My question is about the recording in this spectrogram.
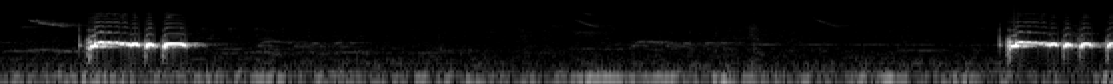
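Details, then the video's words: Local zebra dove singing in answer, with two stuttered cooing bursts of quick pulsed notes at the start and the end, separated by several seconds of near quiet and a low hum. "PERKUTUT LANGSUNG NYAHUT PERKUTUT LOKAL GACOR DOR DOR DOR"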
